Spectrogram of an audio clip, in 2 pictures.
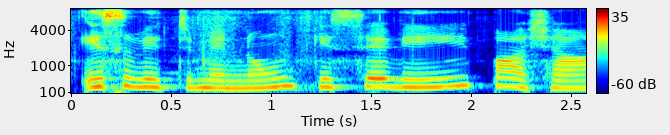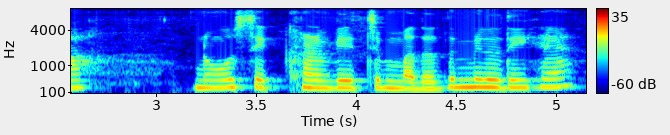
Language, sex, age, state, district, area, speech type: Punjabi, female, 30-45, Punjab, Hoshiarpur, rural, spontaneous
